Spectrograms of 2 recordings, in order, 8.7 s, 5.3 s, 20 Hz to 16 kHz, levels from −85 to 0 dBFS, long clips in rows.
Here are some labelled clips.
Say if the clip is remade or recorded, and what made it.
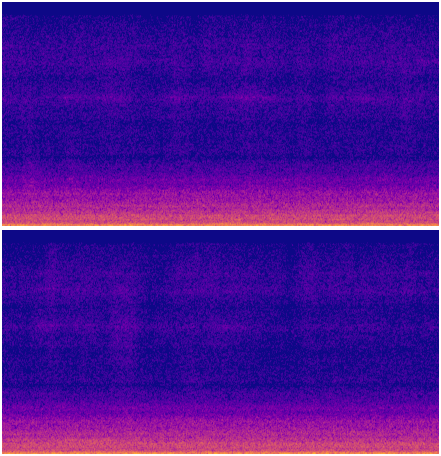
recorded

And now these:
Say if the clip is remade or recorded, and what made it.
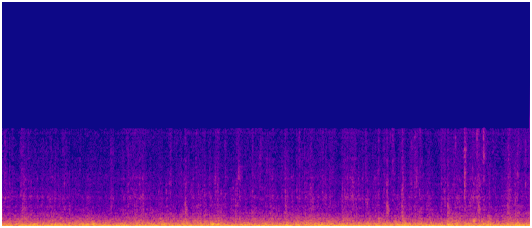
remade, vocoder, BigVGAN v2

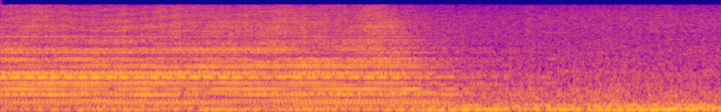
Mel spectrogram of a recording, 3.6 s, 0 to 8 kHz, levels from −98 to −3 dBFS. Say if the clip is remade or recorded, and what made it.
recorded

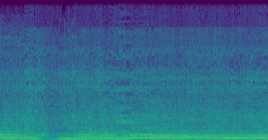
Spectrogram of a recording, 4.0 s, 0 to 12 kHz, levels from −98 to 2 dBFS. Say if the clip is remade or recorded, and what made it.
remade, codec, SNAC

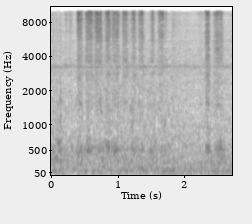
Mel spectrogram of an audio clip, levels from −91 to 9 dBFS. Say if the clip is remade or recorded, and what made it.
remade, autoencoder, DAC-VAE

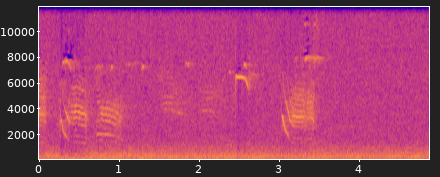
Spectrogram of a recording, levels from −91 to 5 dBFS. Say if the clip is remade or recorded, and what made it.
recorded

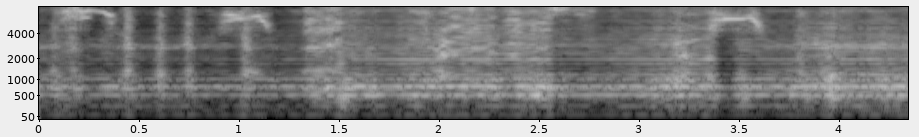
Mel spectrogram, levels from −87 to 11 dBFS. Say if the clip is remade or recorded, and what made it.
remade, vocoder, HiFi-GAN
